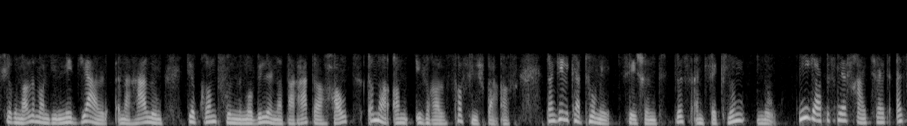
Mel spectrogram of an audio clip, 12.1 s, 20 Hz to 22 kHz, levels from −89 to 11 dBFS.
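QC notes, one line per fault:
Throughout: tandem speech coding. The speech sounds rough, muffled and warbly, which points to two low-rate speech codecs in a row, with an AMR-NB stage last. Each coder re-models the previous one's already degraded output, so the errors compound. On a spectrogram, energy stops at a hard ceiling near 3.8 kHz, harmonics look smeared and patchy, and formant tracks blur. The waveform shows softened, irregular pitch periods.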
